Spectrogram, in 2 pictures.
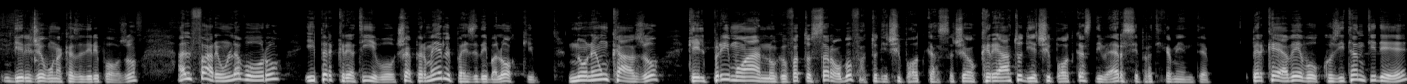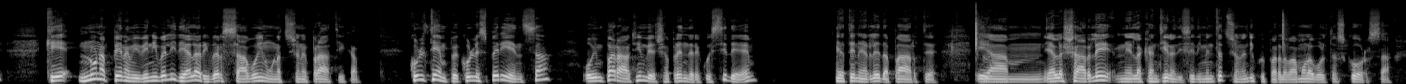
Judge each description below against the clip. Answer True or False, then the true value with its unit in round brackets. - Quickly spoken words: True (190 wpm)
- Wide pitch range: True (6.4 semitones)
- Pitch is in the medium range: True (155 Hz)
